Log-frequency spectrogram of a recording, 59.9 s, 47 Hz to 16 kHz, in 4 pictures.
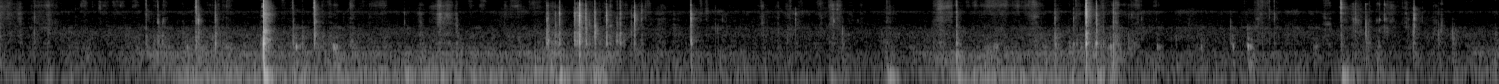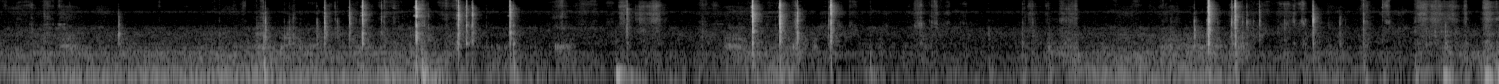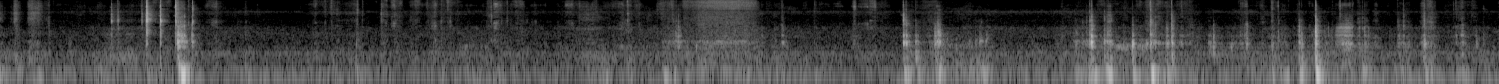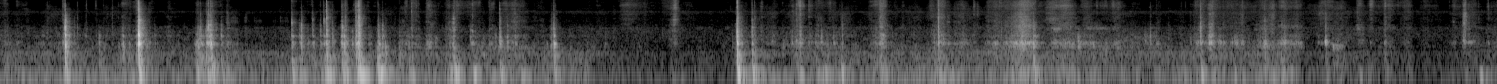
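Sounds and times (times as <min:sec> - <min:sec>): plastic toy bricks clicking: 0:17.6 - 0:20.2, 0:22.4 - 0:23.4, 0:31.1 - 0:32.0.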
